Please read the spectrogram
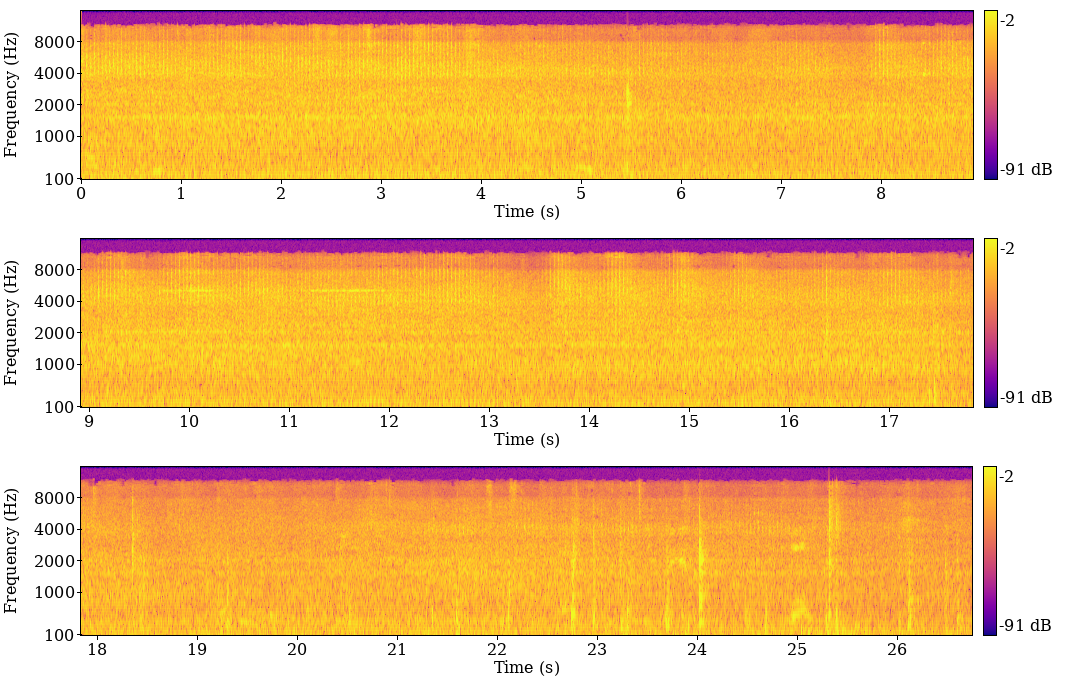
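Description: Steady hum of city traffic rising from the streets below, with a low rumble. A few light clicks or knocks near the end.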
